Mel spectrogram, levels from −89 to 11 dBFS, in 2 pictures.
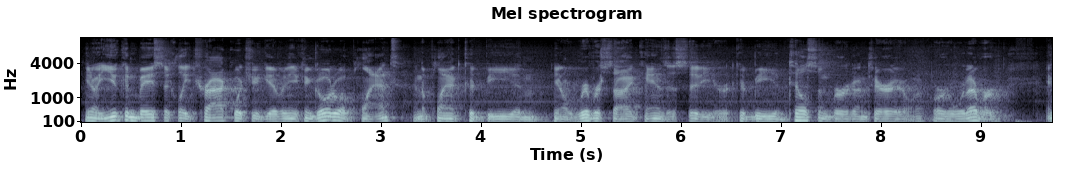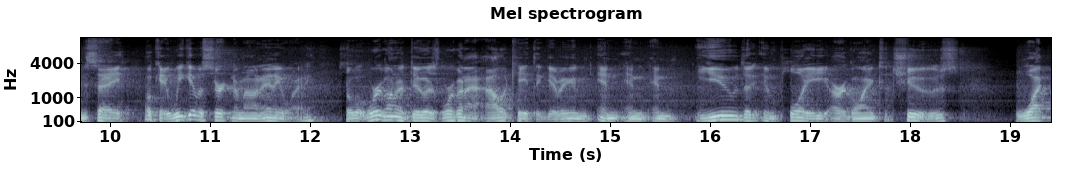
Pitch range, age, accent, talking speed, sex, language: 95-120 Hz, 50-69, American, 210 wpm, male, English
